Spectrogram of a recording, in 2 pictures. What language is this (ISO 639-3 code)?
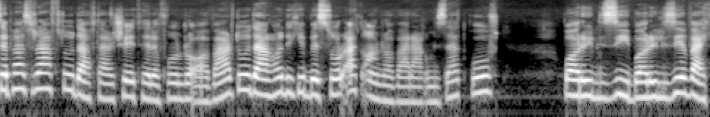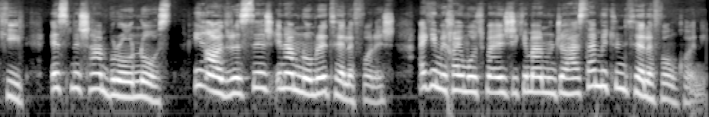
fas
